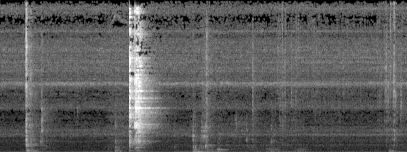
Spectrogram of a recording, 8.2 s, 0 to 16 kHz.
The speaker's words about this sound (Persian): تقریبا اجازه میدم گوشتم بپزه. در قابلمه ها میذارم. اجازه میدم گوشتم حدود 45 دقیقه تا یک ساعت بپزه.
